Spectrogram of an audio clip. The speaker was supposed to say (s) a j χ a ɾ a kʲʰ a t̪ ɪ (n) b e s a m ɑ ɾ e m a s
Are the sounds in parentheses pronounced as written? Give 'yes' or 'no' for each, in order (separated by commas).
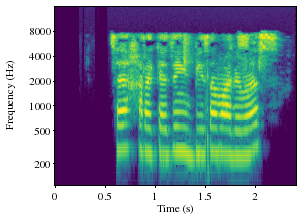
yes, no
